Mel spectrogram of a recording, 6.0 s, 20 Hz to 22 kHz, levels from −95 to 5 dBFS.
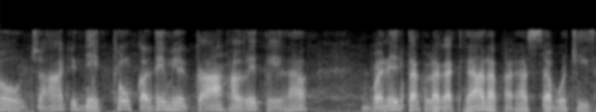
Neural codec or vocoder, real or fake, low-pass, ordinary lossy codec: codec, 24 kHz, 1.5 kbps, HILCodec; fake; 7.2 kHz; Opus, 64 kbps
